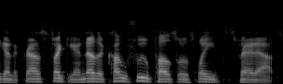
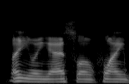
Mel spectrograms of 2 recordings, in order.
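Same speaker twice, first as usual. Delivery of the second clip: usual speaking voice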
